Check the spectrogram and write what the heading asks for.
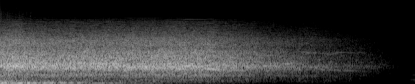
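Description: Logo-sting sound effect: a low thump followed by a loud rushing noise that fades away to silence over about three and a half seconds.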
